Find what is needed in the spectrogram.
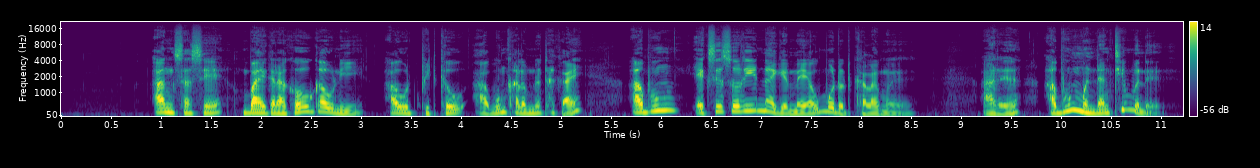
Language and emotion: Bodo, happy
